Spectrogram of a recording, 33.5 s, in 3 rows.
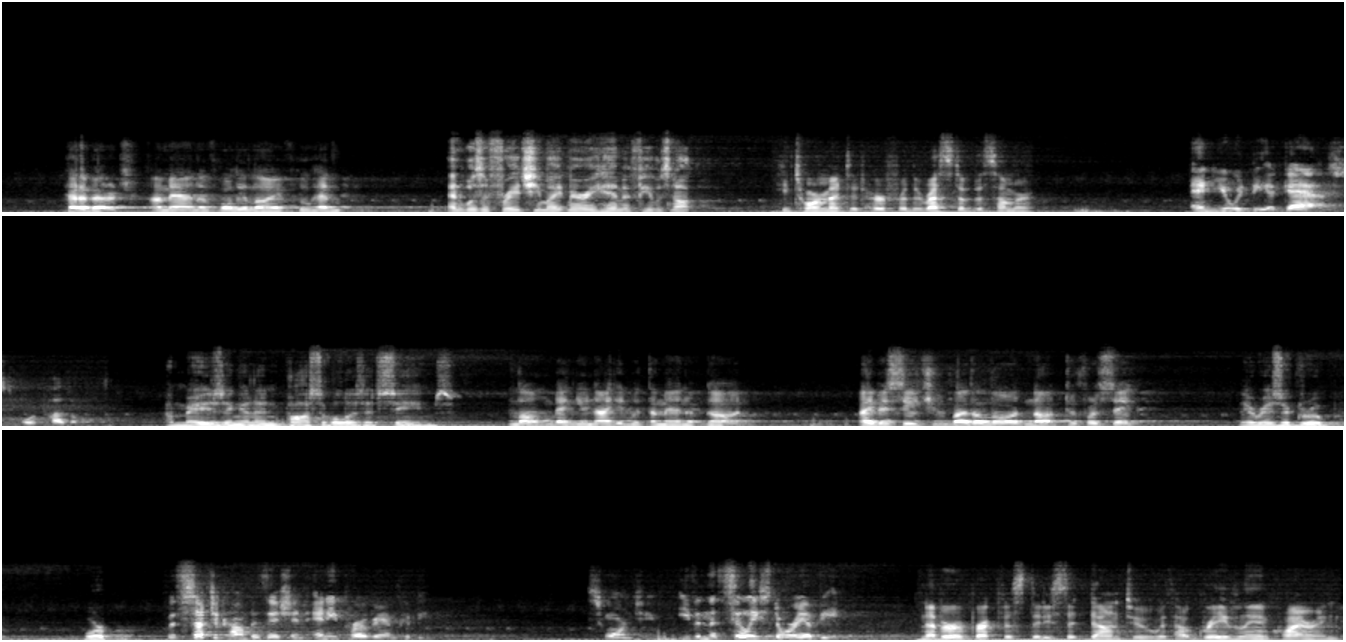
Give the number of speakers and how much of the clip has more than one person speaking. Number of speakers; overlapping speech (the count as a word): five, no overlap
